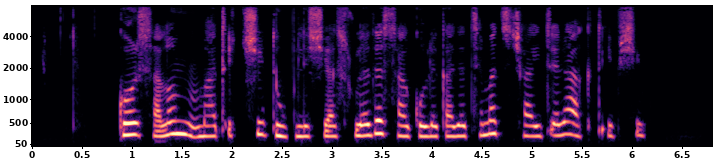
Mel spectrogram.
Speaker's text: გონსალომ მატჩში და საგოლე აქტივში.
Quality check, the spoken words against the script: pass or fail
fail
